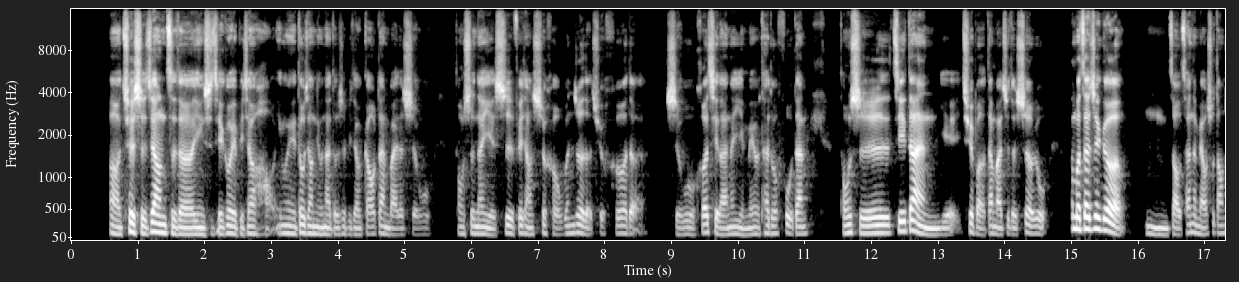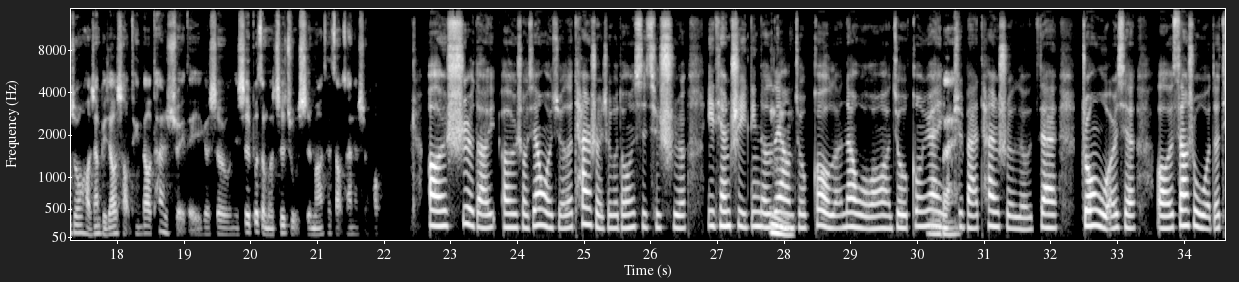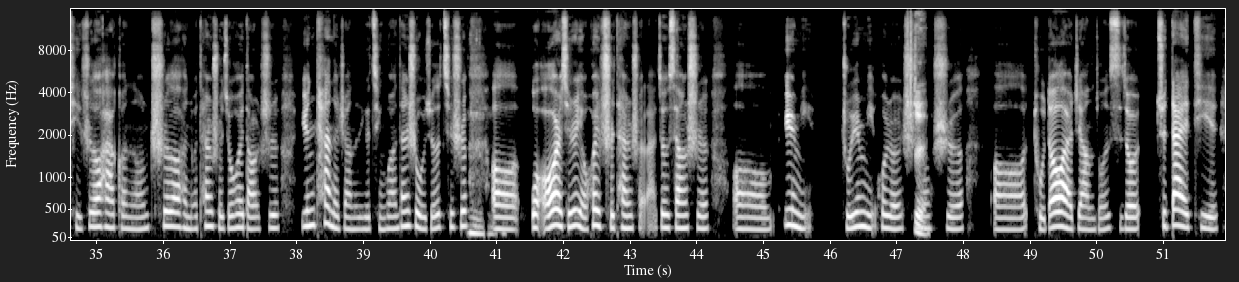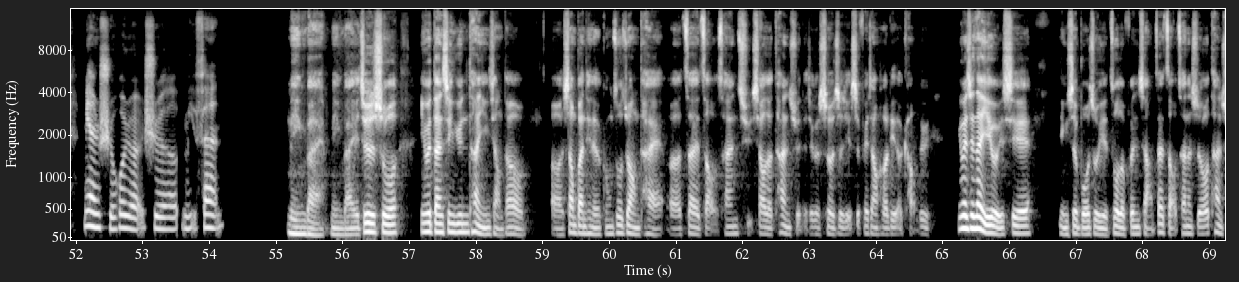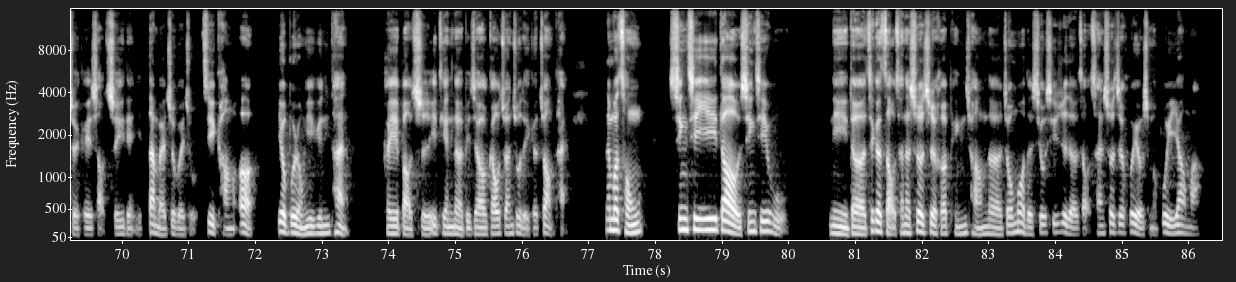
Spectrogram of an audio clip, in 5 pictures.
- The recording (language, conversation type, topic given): Chinese, podcast, 你吃早餐时通常有哪些固定的习惯或偏好？
- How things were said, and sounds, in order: other background noise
